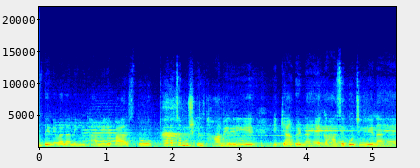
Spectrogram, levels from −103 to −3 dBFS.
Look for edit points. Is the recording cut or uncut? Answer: uncut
